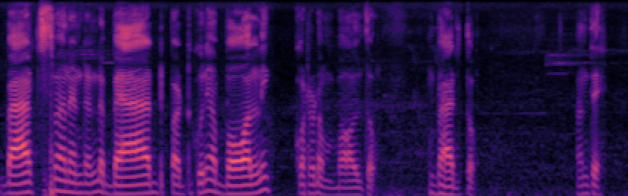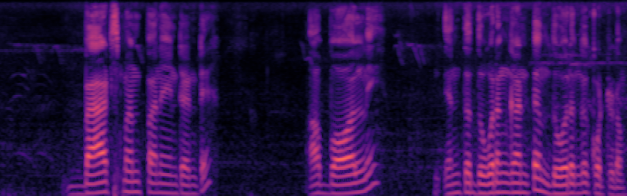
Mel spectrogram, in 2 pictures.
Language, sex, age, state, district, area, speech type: Telugu, male, 18-30, Andhra Pradesh, West Godavari, rural, spontaneous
